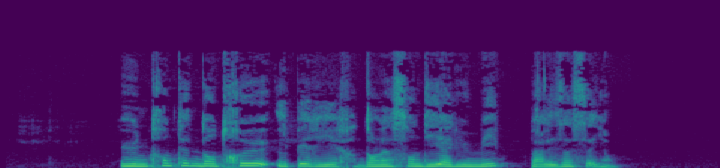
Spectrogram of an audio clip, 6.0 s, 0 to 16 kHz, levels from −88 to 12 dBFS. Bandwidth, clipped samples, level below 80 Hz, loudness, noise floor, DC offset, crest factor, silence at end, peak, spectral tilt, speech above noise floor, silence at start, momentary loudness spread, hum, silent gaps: 11.5 kHz; under 0.1%; -56 dBFS; -18 LUFS; -75 dBFS; under 0.1%; 16 dB; 0.85 s; -4 dBFS; -7 dB/octave; 58 dB; 1 s; 7 LU; none; none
